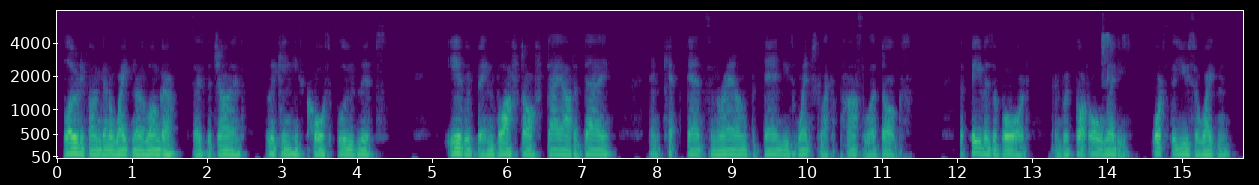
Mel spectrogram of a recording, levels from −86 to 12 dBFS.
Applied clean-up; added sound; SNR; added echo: neural mask model DeepFilterNet 3.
